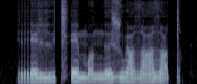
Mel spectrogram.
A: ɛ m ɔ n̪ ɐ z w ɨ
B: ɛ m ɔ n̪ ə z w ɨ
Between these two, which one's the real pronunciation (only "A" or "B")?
B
